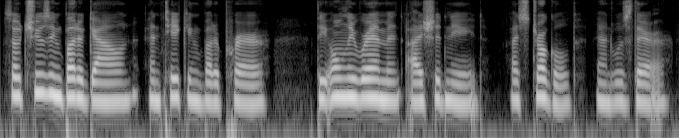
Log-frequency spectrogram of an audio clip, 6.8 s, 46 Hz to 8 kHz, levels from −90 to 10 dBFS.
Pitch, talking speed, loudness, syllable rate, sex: 190 Hz, 185 wpm, -16 LUFS, 4.6 syllables/s, female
